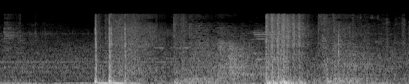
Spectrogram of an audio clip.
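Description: Guns fire in short, sharp bursts.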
